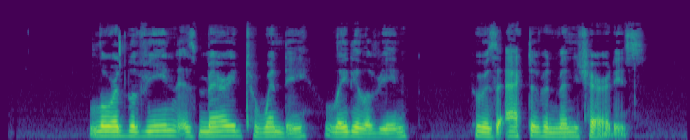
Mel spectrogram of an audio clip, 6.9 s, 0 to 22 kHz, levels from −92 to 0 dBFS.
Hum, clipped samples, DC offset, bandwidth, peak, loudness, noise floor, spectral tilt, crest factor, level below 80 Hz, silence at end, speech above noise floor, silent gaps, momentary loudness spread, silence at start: none; under 0.1%; under 0.1%; 10 kHz; -4 dBFS; -22 LUFS; -69 dBFS; -7 dB/octave; 18 dB; -68 dBFS; 0.5 s; 48 dB; none; 12 LU; 0.9 s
